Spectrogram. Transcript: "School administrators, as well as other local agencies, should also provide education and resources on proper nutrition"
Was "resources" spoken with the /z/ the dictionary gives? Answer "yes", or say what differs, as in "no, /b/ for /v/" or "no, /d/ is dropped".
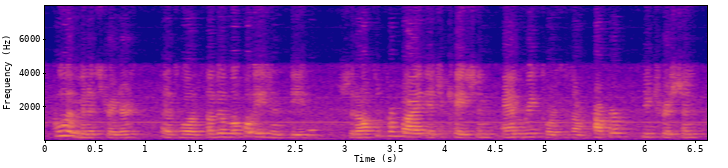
yes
